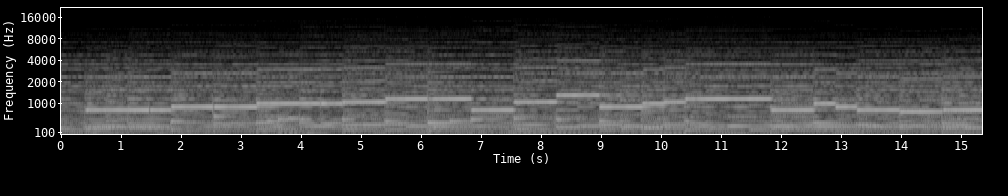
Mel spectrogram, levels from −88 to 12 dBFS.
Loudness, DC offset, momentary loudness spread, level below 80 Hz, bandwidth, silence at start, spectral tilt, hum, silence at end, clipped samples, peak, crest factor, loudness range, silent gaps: -27 LUFS; under 0.1%; 2 LU; -60 dBFS; 13 kHz; 0 s; -5.5 dB/octave; none; 0 s; under 0.1%; -16 dBFS; 12 dB; 1 LU; none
